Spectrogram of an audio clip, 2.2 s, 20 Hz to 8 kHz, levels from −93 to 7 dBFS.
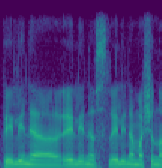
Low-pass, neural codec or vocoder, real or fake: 7.2 kHz; vocoder, 44.1 kHz, 128 mel bands every 512 samples, BigVGAN v2; fake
